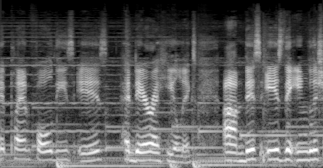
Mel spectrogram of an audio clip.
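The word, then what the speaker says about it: Hedera helix: the correct way to say it plies is hideera helix.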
